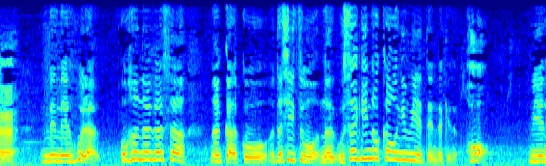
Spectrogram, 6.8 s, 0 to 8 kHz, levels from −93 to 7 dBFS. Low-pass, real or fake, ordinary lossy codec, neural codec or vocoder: none; real; none; none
